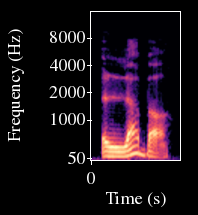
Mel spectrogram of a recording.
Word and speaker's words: là-bas: Là-bas. Là-bas. Remember final S not pronounced.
